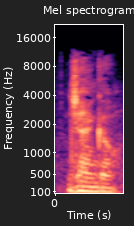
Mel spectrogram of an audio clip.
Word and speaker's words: Django: What's your name? – Django. – The D is silent.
